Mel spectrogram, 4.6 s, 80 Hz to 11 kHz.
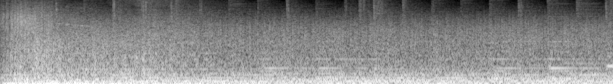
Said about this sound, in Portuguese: Explosão do terceiro protótipo do VLS-1, veículo lançador de satélites, no centro de lançamento de Alcântara, no Maranhão. As imagens foram registradas pelo circuito interno de TV da base de lançamento de Alcântara. Foi uma explosão forte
